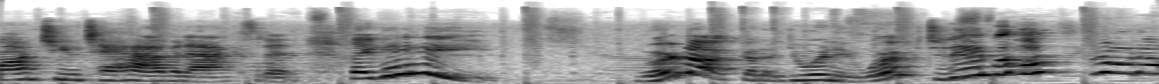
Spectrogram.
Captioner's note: funny voice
